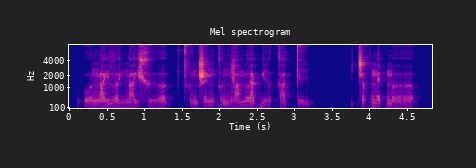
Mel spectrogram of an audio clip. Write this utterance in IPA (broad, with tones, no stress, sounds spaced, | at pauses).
ʔ u˧ ə̯ ŋ a˧˥ j l ə˨˩˨ j ŋ a˨˩˦ j x ɨ˨˩˦ ə̯ | t̪ʰ ə˨˩˨ ŋ ʂ e˧˥ ŋ k ə˨˩˨ ŋ v a˧˥ m l a˦˥ k̚ j i˨˩ ə̯ k a˨˩ t̚ t̪ i˨˩ p̚ | c ə˦˥ k̚ n e˦˥ t̚ m əː˨˩˦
